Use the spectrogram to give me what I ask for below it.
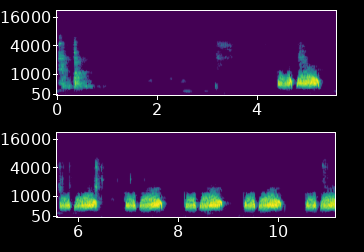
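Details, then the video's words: Insistent spotted dove calling used to urge wild doves closer: short paired burry coos repeated steadily, about one phrase each second, after a few faint scattered notes at the start. "Tiếng chim cu gáy gọi và thúc bổi mới nhất hôm nay/ mở lên bổi nghe nhanh về cội"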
